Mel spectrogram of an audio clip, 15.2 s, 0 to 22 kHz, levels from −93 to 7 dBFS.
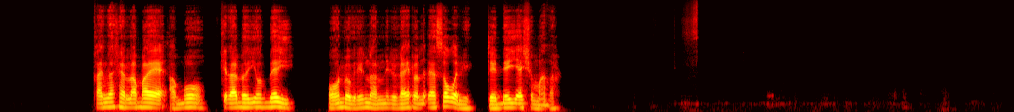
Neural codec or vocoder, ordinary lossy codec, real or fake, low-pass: codec, 44.1 kHz, 1.7 kbps, Pupu-Codec; none; fake; none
